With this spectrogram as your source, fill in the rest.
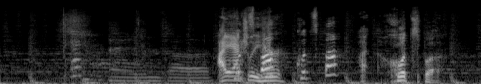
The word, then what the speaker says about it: chutzpah: Chutzpah? Chutzpah. Pronounce it right. It's chutzpah.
